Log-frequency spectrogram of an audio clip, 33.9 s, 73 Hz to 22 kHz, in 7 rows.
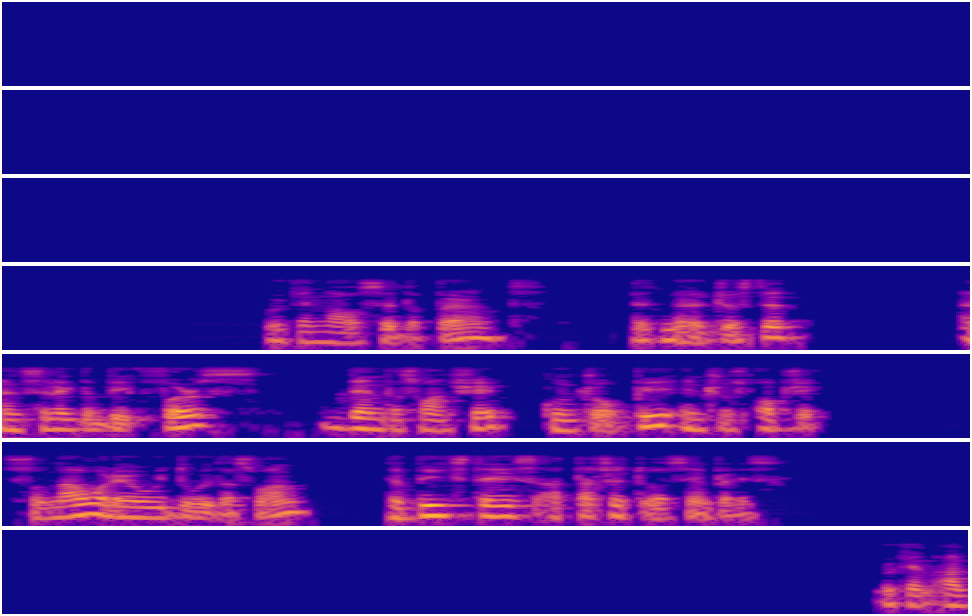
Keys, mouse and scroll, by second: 0.9 click, 2.0 shift+click, 2.9 middle click, 3.4 middle click, 5.0-5.8 middle drag, 6.7 g, 10.0 ctrl+z, 10.9 click, 11.3 shift+middle drag, 12.8 g, 14.9 middle click, 16.0 g, 17.5 g, 20.5 shift+click, 21.3 ctrl+p, 22.1 click, 22.5 click, 22.6 g, 23.8 r, 27.0 shift+middle click, 27.9 click, 28.5 g, 30.0 middle click, 33.7 click.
